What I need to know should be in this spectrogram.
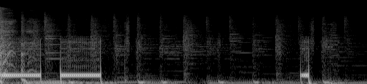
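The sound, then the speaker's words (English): A phone line rings on an outgoing call to McLaughlin's Bookshop in Westport: a steady double-beep ringback tone, then a brief start of another ring, over quiet background music. “Hey, it's ringing.”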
